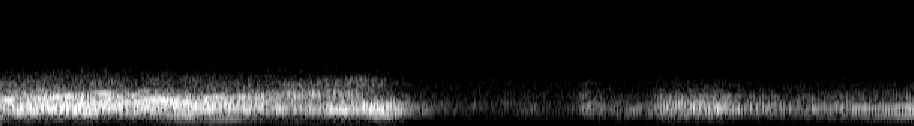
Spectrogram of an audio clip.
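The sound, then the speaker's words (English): A car engine roars loudly for a couple of seconds as the driver steps on the gas, eases off briefly, then revs up again with a steady, throaty drone as it pulls away. No one speaks. “You're almost jubilant as you run to your car, tell Helene the good news, and step on the gas.”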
